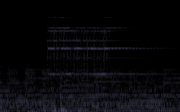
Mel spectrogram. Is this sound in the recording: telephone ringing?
yes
